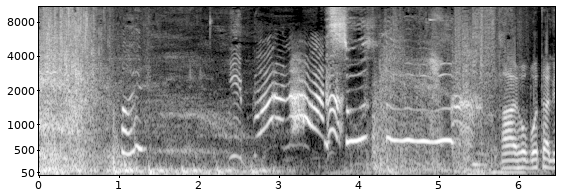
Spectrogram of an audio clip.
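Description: A young woman wails and whines loudly close to a microphone.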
